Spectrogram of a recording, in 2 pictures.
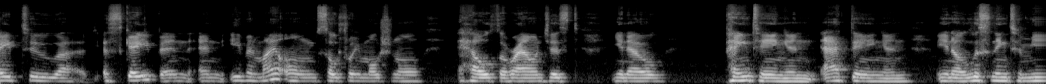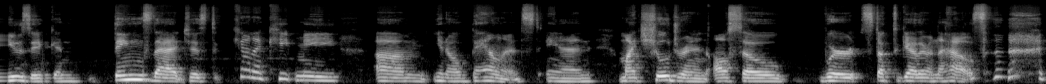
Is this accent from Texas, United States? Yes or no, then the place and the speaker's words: yes; Houston, Texas, United States; moved away as an adult; also born or lived in Puerto Rico; now in Gwinnett, United States; I'm originally from Houston, Texas.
